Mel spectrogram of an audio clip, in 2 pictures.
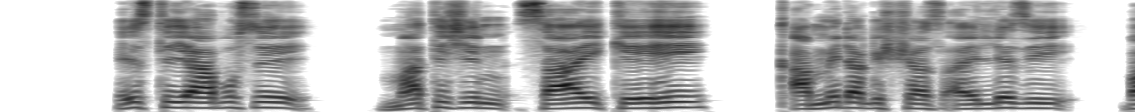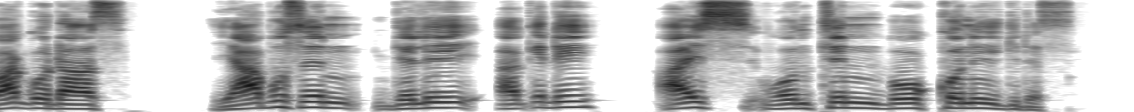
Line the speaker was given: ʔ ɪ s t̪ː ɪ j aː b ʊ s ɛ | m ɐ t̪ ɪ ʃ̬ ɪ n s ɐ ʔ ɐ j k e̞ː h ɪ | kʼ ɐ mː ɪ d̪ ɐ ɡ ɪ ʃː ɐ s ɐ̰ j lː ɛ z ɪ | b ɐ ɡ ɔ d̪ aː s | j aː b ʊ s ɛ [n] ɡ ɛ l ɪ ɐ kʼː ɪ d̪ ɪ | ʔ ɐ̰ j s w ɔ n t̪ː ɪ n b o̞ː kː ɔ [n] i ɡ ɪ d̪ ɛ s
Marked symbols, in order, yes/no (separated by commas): yes, yes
